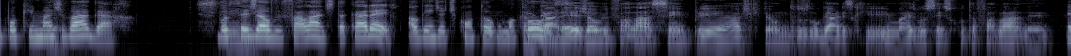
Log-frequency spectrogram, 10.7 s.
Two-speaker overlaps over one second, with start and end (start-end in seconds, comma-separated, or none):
none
